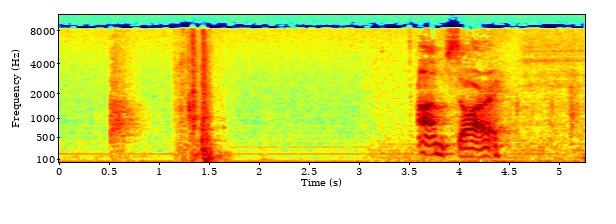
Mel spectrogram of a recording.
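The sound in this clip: A door closes as someone walks out and leaves, a short muffled thump after a softer shuffle, then quiet before a brief voice sounds.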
